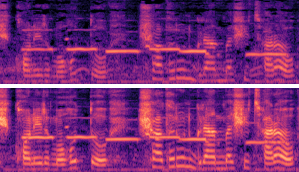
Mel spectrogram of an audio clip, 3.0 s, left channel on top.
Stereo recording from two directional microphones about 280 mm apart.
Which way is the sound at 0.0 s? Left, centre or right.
Right.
